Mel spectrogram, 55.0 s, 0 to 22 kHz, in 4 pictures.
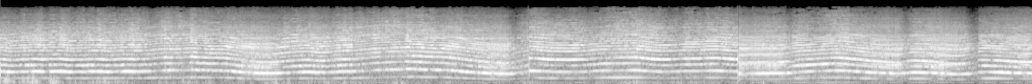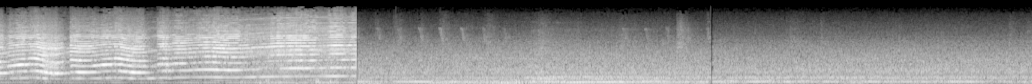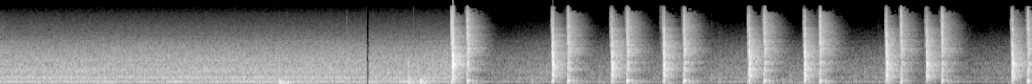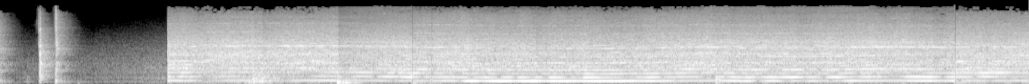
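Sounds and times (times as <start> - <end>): power sander: 0.0 - 18.6, 43.5 - 55.0
nail gun firing: 33.5 - 34.1, 34.9 - 40.4, 41.0 - 42.3
electric router whining: 43.5 - 55.0.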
